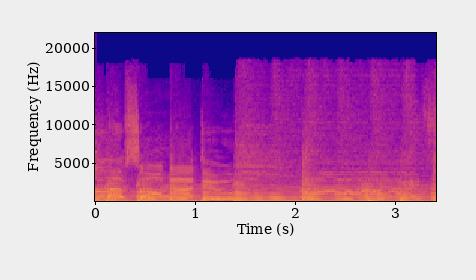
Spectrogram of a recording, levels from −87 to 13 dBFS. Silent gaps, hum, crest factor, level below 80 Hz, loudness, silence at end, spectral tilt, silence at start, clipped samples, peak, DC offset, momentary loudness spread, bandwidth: none; none; 14 dB; -22 dBFS; -14 LUFS; 0 s; -5 dB/octave; 0 s; under 0.1%; 0 dBFS; under 0.1%; 4 LU; 19 kHz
